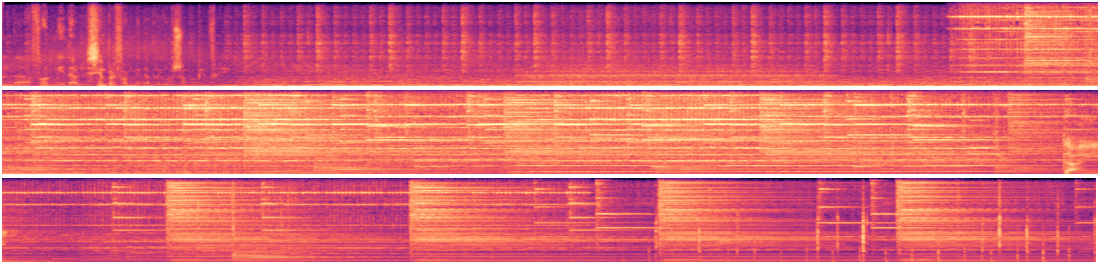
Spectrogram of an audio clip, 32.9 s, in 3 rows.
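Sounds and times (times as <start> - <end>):
speech: 0.6 - 3.2
clocks ticking: 1.0 - 32.8
clock bells chiming at the Puerta del Sol: 9.4 - 32.8.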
